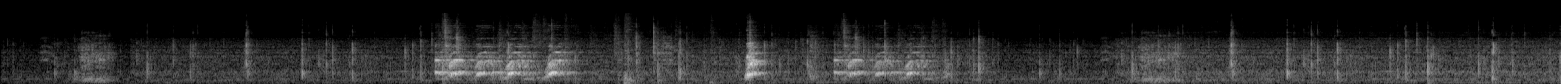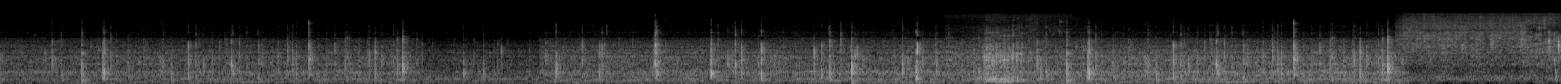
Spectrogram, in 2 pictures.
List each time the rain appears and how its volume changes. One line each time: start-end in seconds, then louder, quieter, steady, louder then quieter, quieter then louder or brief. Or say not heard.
0.0-31.1 louder.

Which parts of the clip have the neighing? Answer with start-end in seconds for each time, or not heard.
0.4-1.1, 11.0-12.2, 25.1-26.5.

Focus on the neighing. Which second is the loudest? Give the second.
26 s.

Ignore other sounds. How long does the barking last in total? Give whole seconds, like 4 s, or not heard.
5 s.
